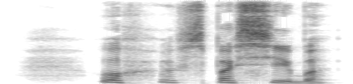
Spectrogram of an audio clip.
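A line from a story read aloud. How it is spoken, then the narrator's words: Sobbing. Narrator (Russian): всхлипнула Безобразова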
